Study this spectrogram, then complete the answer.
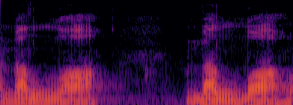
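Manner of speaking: والله with a dark, full L and deep aw-like آ; full-mouthed lam in والله; heavy lam. Shown as a demonstration. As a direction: mouth opened upward on the لا of والله.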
